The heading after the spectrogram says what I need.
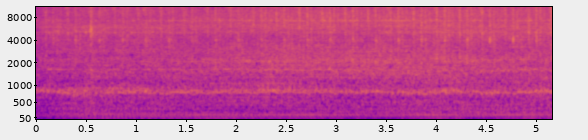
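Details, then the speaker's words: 1954 Plymouth Savoy carbureted six-cylinder on dual six-volt batteries, hood open, idling with a steady low hum and soft even purr, no knocks or misses; runs smooth as a sewing machine. "a sewing machine guys smooth you can't even see the engine moving hardly except for the ignition coil wire"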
